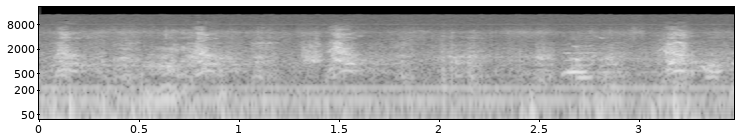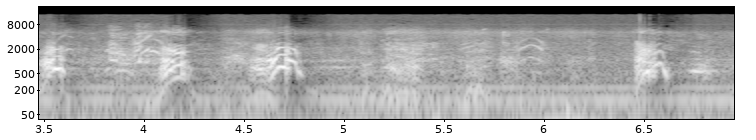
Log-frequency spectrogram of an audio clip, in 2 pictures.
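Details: Dogs playing on a farm give scattered, sharp barks and yips at uneven intervals over a steady low mechanical hum, with quieter stretches between louder bursts.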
